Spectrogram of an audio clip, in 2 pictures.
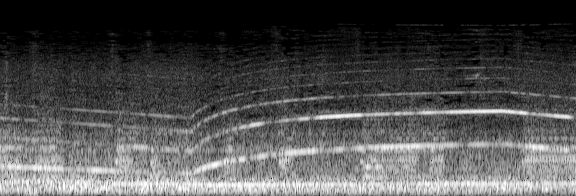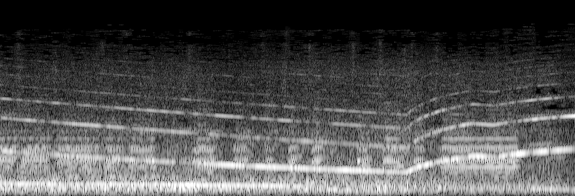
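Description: Fire engine's siren wailing as heard from inside the cab: it rises about two seconds in, peaks, falls slowly, then climbs again near the end. Engine and road noise run underneath.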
